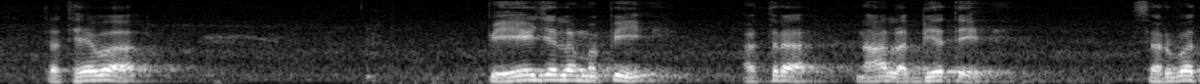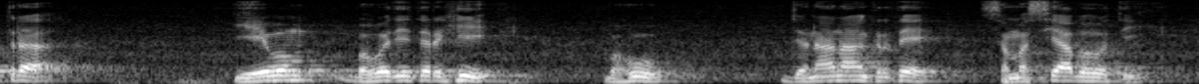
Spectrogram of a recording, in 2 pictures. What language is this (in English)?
Sanskrit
